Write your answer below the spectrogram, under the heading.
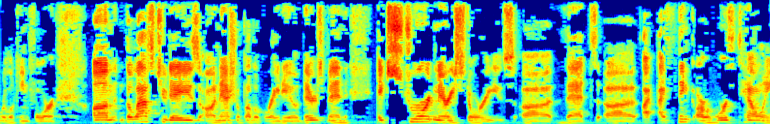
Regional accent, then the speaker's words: Montana, United States; the town I grew up in Montana

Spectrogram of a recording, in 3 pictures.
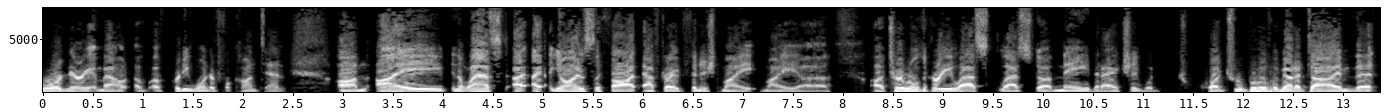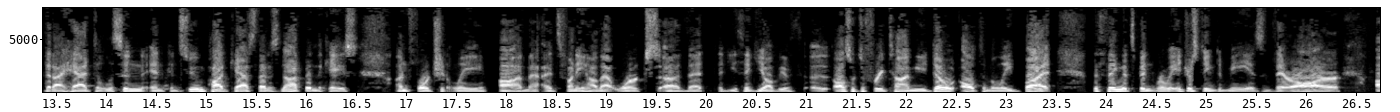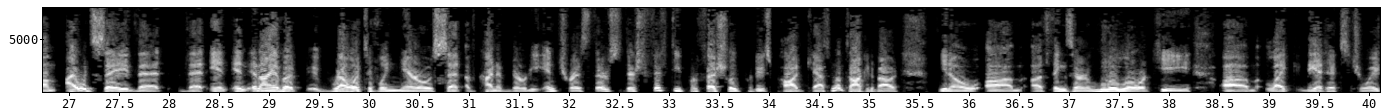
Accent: Great Falls, Montana, United States; moved away; my hometown, Great Falls, Montana

